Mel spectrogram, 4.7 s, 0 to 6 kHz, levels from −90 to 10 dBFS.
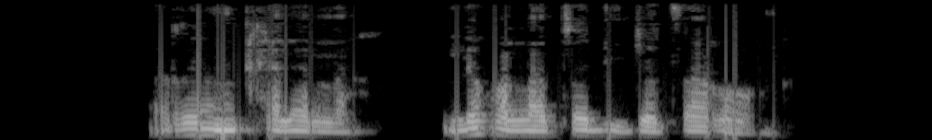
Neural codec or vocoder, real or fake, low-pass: none; real; 5.4 kHz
